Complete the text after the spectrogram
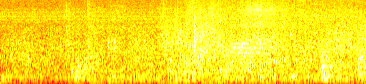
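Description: A middle-aged man speaks slowly and solemnly through a microphone in a large echoing hall.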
